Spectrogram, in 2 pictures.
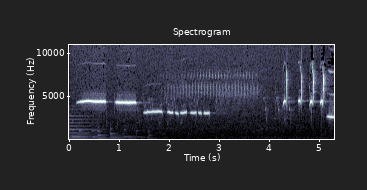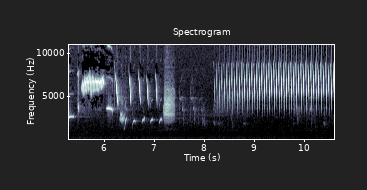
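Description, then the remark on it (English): A sparrow sings loudly: clear whistled notes and a quick run of chirps, then a sustained buzzy trill that ends the phrase. “Some birds, sparrows come to mind, have a remarkable knack for staying out of sight. We sometimes don't even know they're nearby until they sing.”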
